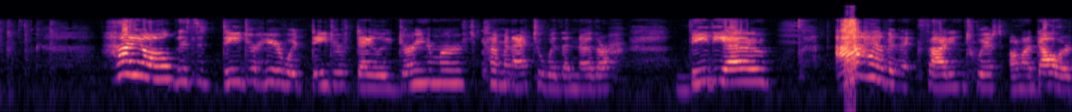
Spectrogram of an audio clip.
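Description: A woman talks with animation, close to a microphone.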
